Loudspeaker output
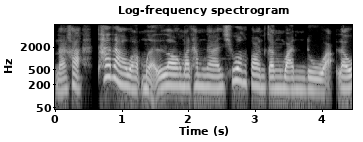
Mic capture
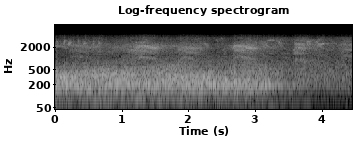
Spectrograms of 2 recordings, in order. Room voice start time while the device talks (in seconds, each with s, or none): none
